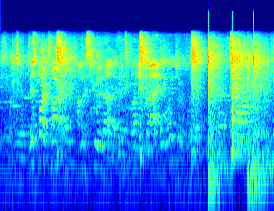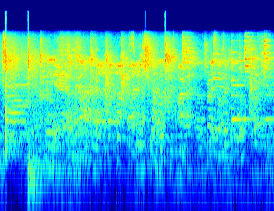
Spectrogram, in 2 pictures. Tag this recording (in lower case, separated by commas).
music, speech, bass drum, drum, drum kit, musical instrument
